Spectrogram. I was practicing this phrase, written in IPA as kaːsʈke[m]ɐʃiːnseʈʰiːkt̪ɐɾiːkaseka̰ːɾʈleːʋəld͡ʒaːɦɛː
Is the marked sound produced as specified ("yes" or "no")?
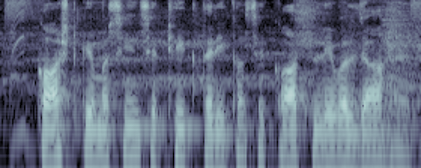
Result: yes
